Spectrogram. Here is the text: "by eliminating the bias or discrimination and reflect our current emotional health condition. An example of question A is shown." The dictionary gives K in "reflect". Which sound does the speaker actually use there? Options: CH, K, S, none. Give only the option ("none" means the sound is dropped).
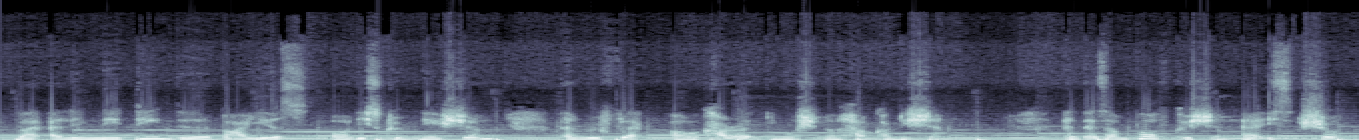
K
